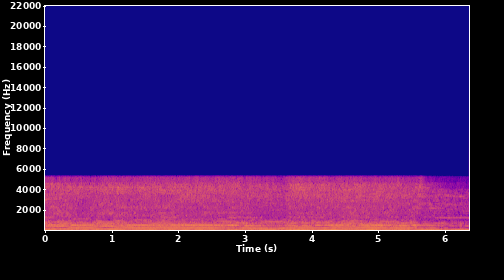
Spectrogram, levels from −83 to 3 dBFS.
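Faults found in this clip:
Rough, hissy halo and smeared, underwater texture on the sound, present throughout. Likely Nellymoser Asao compression, Flash-era microphone codec: fixed block coding with too few bits, so weak bands get none and are refilled with noise. Damage is heavy. Spectrogram: hard ceiling at 5.3 kHz with nothing above, blotchy noise-filled patches below in place of clean partials, block-wise smearing along time. Waveform: grainy fill between transients. Artefact level fits a low bitrate near 22 kbps.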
